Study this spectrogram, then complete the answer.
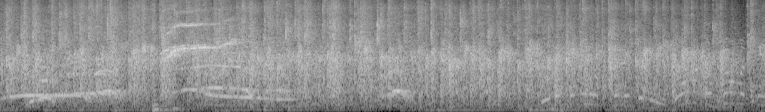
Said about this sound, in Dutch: Een daverend applaus voor de Jogclub live!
